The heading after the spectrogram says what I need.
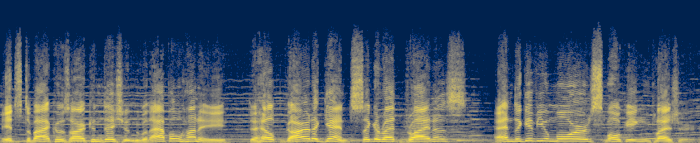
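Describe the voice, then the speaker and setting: High-pitched American vintage radio announcer, man. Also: lively intonation, normal speed, music in the background. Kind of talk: 1940s radio announcing, sponsor message.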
